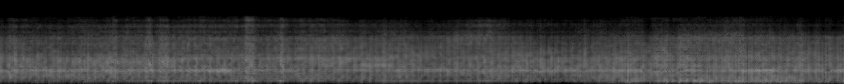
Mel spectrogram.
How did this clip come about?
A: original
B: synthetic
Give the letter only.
B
